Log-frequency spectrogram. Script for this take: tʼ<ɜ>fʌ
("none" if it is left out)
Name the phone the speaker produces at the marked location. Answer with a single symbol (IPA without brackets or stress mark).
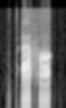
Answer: æ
